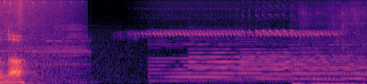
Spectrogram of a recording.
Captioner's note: frog croaks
